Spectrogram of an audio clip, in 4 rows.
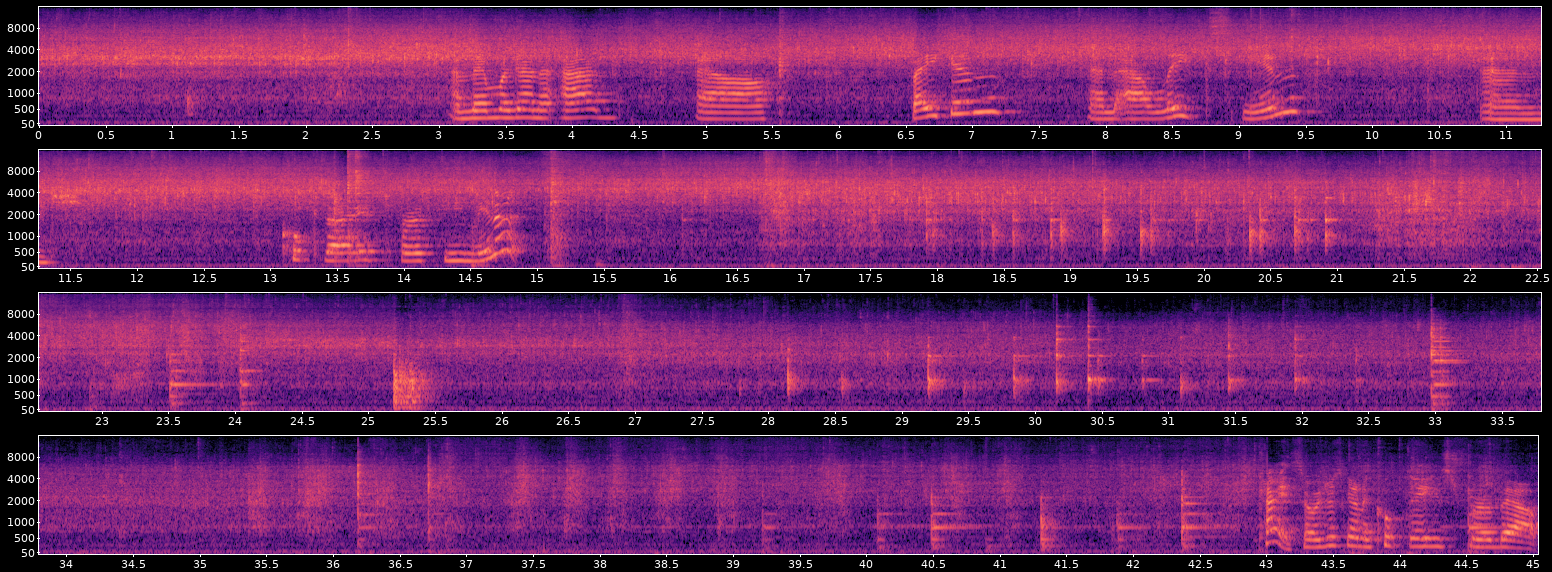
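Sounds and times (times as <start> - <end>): bacon and leeks sizzling: 0.0 - 45.0.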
